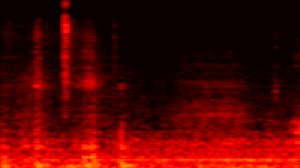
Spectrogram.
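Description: Quiet room tone with a few faint, light clicks of handling.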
